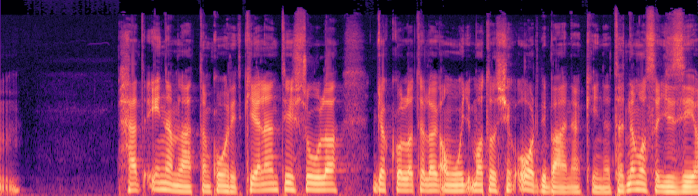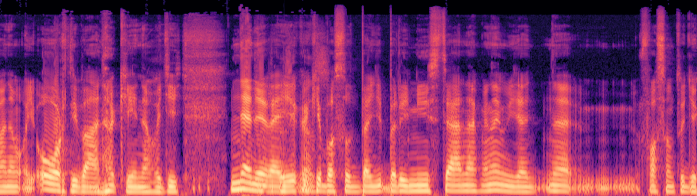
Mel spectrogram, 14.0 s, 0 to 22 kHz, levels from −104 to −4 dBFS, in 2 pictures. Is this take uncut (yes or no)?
no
